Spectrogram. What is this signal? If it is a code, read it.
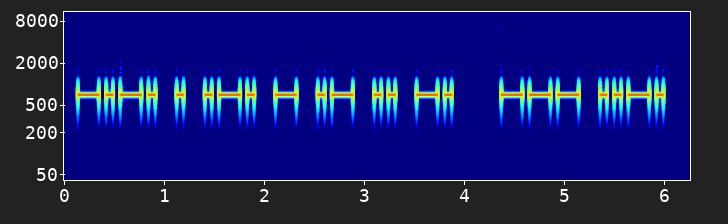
Morse code, heard as a keyed tone, about 17 wpm, 700 Hz. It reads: CERTAIN OF
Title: Sentences from Top 1000 Words - Review Part 3 - 17wpm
